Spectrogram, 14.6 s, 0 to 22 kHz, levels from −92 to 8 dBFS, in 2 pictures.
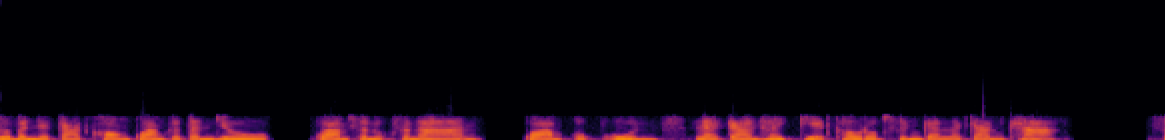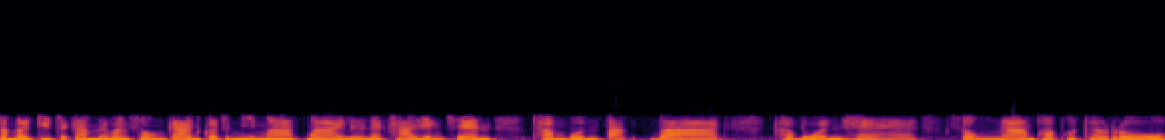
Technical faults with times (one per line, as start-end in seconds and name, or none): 0.00-14.57 AMR narrowband mobile codec
2.86-3.00 lost AMR speech frames
12.72-12.98 lost AMR speech frames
